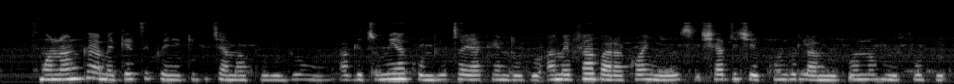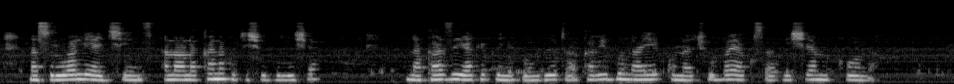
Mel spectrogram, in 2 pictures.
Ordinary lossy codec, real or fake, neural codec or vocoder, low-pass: Opus, 64 kbps; fake; autoencoder, 48 kHz, 128 numbers a frame, DAC-VAE, trained on Japanese speech; 7.2 kHz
